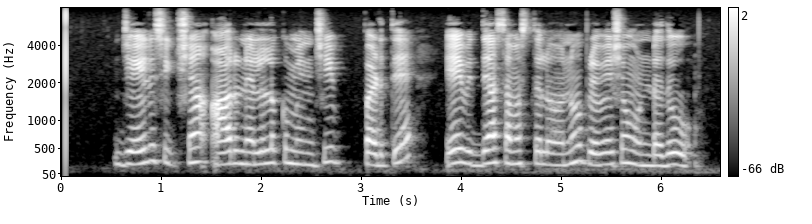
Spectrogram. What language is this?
Telugu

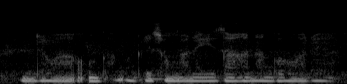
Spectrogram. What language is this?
Bodo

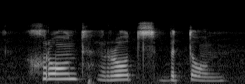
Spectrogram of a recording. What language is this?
Afrikaans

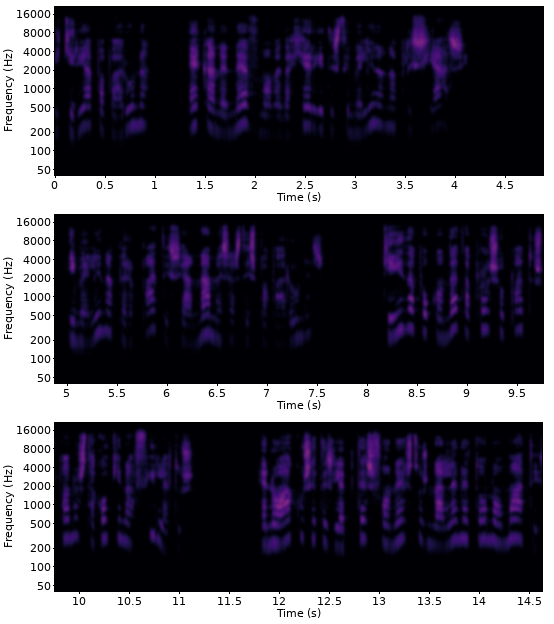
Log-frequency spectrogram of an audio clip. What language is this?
Greek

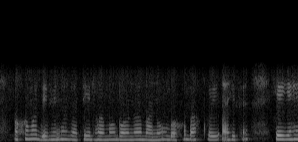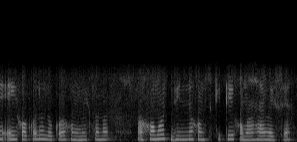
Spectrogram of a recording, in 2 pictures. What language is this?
Assamese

